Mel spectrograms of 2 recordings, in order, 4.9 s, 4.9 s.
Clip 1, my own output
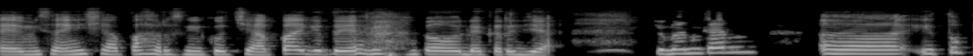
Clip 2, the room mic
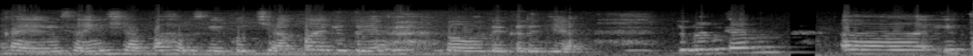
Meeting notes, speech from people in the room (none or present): none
